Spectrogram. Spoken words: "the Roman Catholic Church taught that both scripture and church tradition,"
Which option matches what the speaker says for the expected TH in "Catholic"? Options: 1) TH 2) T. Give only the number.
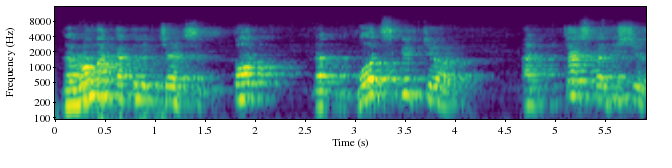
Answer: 2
